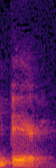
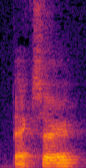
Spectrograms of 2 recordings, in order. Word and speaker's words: Bexar: bear tactile knife company bear a lot of people say bexar i said bexar apparently in texas or at least in certain areas in texas you don't pronounce the x so i don't know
